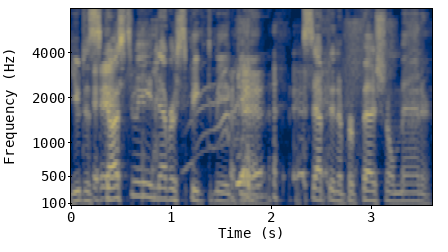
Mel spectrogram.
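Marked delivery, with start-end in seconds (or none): none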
